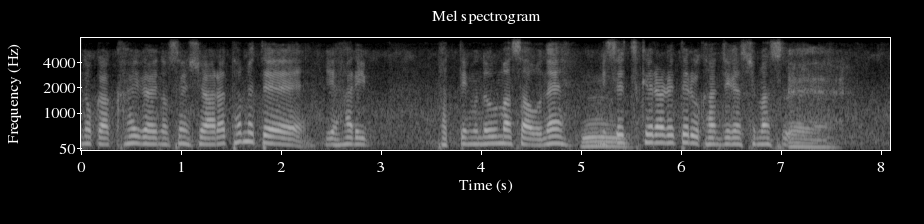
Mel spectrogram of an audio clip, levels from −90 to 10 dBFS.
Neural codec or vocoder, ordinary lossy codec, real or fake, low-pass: none; Opus, 16 kbps; real; 7.2 kHz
